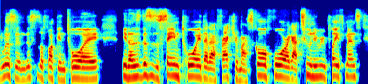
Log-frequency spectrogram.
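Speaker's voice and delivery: ordinary talk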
